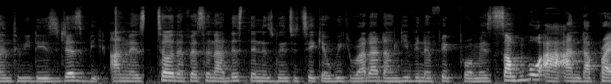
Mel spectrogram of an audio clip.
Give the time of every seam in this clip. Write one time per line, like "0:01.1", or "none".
0:01.5
0:04.9

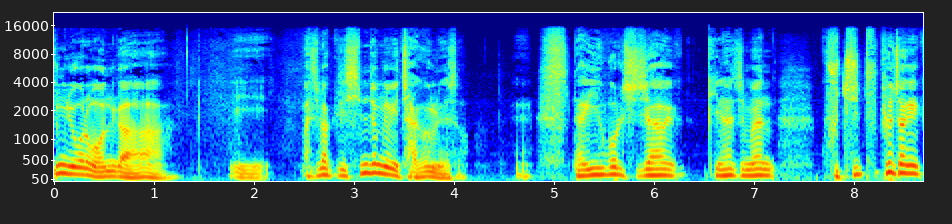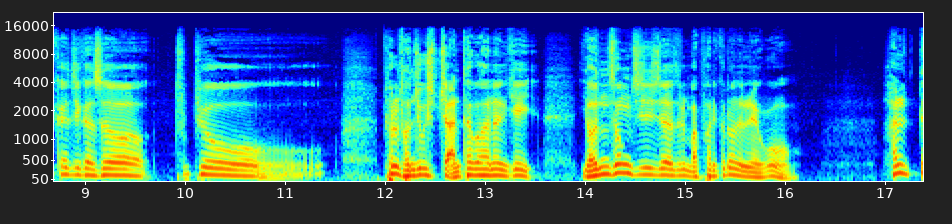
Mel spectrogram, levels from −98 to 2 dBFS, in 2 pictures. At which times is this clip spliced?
none

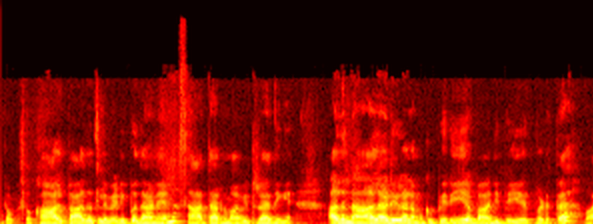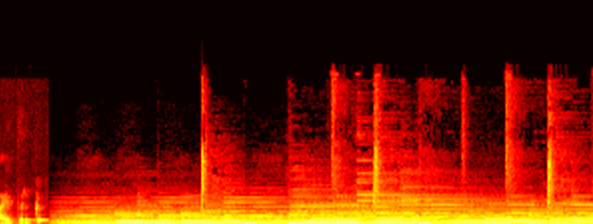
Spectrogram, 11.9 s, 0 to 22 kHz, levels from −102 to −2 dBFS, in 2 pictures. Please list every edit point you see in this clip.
0:06.5

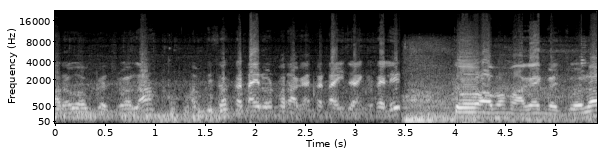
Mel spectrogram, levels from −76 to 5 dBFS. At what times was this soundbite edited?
0:03.5

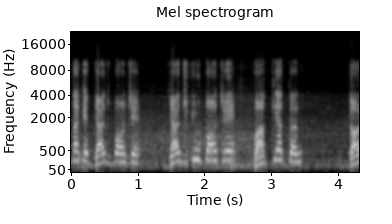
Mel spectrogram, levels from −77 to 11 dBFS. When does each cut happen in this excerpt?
0:02.6

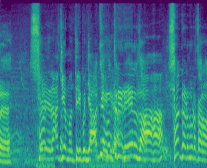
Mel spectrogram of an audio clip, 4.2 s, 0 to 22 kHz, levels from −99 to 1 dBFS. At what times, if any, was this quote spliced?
none

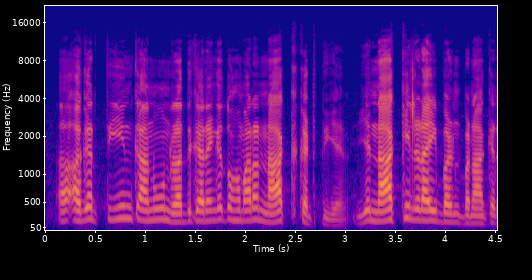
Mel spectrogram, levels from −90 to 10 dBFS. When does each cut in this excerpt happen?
none

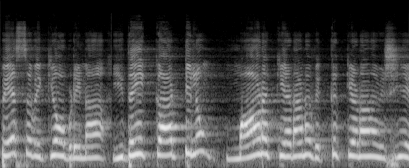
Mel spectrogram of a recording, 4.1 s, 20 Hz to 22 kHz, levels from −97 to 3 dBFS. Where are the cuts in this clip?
0:01.1

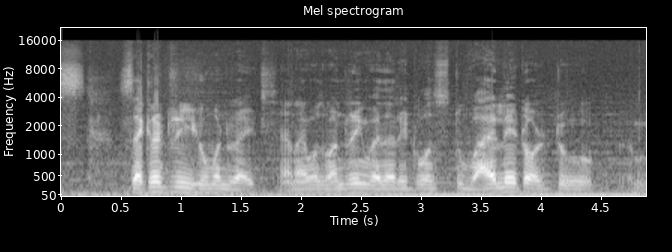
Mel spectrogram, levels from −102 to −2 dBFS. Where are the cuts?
none

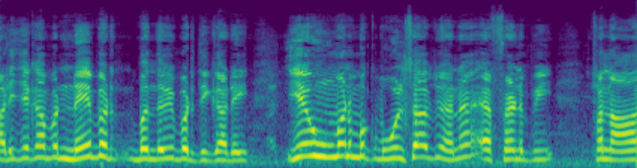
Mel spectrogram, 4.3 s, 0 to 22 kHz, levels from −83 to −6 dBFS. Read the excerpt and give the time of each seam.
none

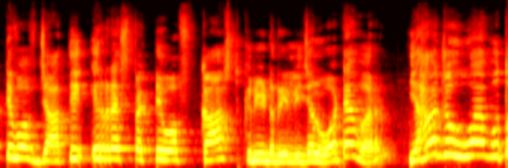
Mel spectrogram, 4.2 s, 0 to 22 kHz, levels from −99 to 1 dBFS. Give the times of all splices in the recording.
0:03.3

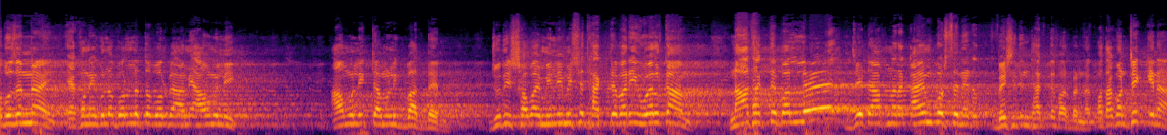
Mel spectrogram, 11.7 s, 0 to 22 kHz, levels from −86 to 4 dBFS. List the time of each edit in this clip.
none

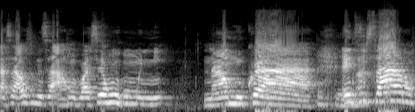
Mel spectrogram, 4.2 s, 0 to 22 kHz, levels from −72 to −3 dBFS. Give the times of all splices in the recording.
none

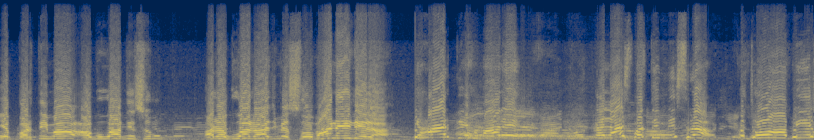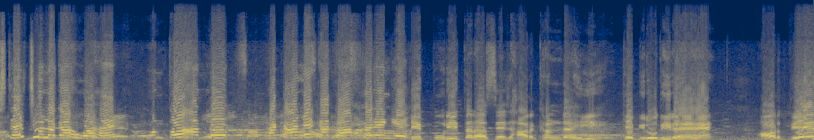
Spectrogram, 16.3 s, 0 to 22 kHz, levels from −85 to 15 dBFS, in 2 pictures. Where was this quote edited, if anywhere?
0:04.2
0:12.2

